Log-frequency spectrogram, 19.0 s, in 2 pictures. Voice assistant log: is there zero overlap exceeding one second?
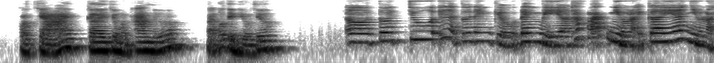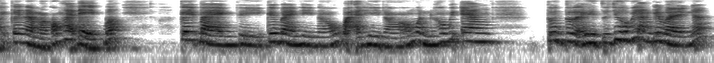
Yes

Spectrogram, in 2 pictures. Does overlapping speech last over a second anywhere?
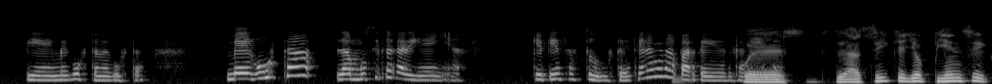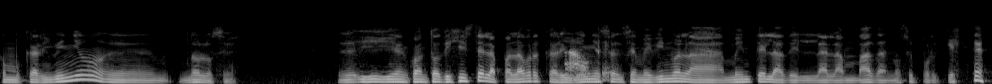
No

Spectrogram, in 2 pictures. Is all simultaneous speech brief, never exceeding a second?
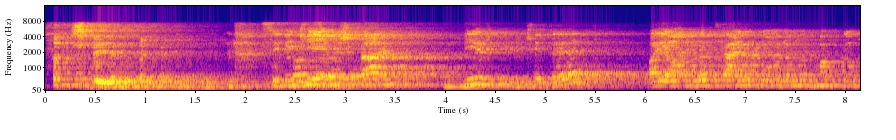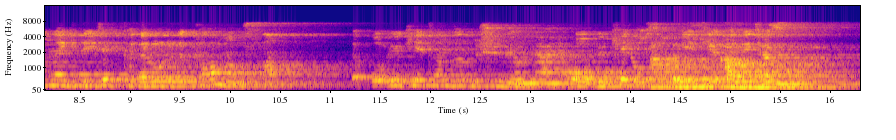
No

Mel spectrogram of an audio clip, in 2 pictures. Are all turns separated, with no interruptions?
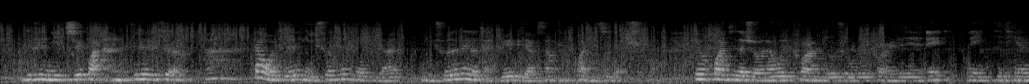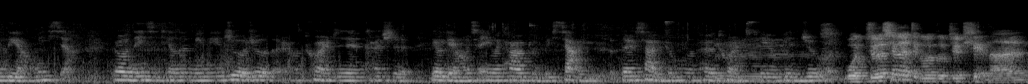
No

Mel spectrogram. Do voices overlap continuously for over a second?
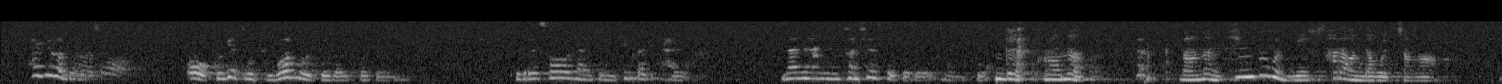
No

